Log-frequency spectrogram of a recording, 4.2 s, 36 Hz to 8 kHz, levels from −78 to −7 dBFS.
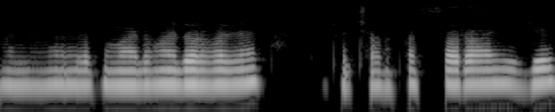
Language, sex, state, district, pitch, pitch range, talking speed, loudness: Marathi, male, Maharashtra, Nagpur, 135 Hz, 130-140 Hz, 70 wpm, -34 LUFS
